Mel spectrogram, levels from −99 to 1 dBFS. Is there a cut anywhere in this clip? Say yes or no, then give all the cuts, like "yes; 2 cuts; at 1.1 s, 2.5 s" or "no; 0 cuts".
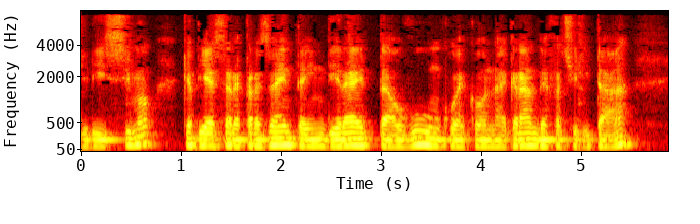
yes; 1 cut; at 1.1 s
